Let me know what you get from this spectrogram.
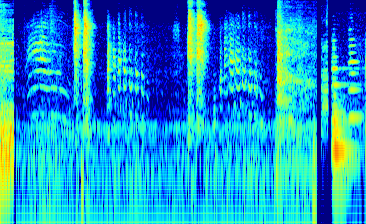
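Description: A cat meowing and yowling over and over, drawn-out rising-and-falling calls broken by several short, loud, harsh cries.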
